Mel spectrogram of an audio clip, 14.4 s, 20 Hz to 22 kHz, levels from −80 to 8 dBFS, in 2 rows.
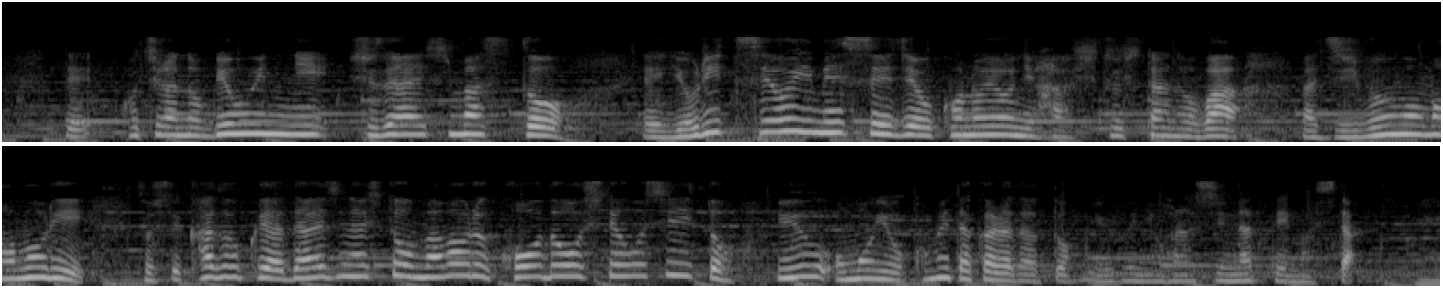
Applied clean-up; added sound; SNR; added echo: none; none; none; none.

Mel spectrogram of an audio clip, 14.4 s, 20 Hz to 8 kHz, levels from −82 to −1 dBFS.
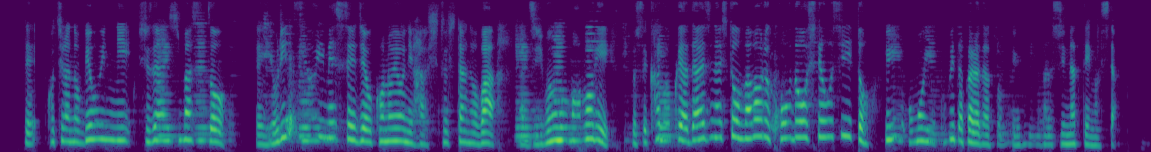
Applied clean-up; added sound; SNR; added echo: neural mask model DeepFilterNet 3.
